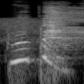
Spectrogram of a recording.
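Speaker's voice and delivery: high loud laughing beep; phone beep. Retold or imitated. Imitating cordless phone sound.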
